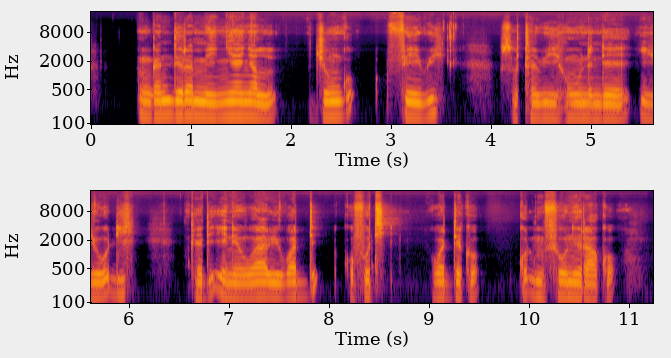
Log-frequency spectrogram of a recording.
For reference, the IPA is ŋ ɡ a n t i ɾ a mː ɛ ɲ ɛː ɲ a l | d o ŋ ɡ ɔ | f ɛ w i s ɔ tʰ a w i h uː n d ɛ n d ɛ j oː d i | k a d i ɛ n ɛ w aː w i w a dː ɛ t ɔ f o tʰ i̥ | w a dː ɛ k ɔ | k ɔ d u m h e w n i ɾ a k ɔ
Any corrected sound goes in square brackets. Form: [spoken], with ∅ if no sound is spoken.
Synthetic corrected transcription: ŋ ɡ a n [d] i ɾ a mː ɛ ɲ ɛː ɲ a l | [d͡ʒ] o ŋ ɡ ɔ | f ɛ w i s ɔ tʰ a w i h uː n d ɛ n d ɛ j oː [ɗ] i | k a d i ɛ n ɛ w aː w i w a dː ɛ [k] ɔ f o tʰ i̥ | w a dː ɛ k ɔ | k ɔ [ɗ] u m [f] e w n i ɾ a k ɔ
